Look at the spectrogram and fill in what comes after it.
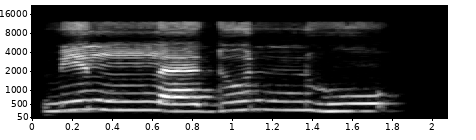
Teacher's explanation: Ketika nun sukun bertemu dengan lam millunhu. Di situ nun ketemu lam tidak dibaca dengung. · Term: idgham bila ghunah, idgham bila gunnah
